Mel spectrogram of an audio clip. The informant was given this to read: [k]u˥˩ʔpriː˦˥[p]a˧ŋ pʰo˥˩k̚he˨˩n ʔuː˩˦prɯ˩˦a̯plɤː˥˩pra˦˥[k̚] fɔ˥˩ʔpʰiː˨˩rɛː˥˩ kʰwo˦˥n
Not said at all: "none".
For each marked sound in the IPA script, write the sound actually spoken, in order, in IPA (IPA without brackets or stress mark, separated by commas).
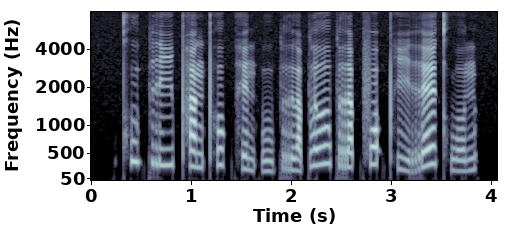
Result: kʰ, pʰ, p̚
